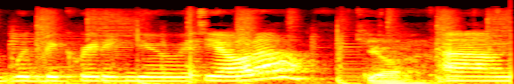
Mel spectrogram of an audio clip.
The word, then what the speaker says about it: Kia ora: Kia Ora.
